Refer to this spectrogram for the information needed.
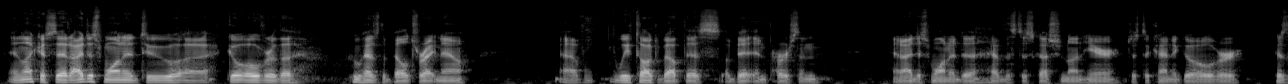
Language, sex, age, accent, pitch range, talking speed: English, male, 30-49, American, 80-85 Hz, 205 wpm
